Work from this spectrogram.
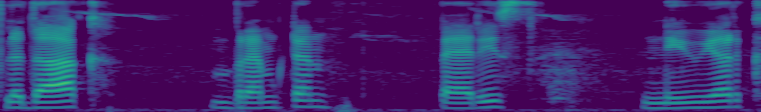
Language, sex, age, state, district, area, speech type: Punjabi, male, 18-30, Punjab, Shaheed Bhagat Singh Nagar, urban, spontaneous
